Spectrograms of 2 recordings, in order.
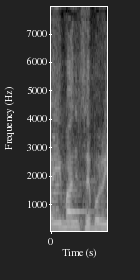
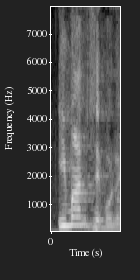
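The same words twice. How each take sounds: First: Said in the usual way. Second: ईमान से बोलो called out louder; firm call to the congregation. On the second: Shown as a demonstration. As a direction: push ईमान से बोलो out to the crowd. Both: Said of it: "हाँ, जोर से बोला".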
